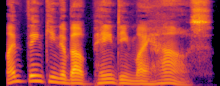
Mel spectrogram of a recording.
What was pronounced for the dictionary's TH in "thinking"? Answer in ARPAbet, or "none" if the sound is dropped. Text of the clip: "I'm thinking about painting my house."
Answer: TH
